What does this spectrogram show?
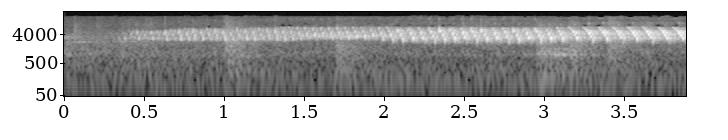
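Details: Belgian canary song: a buzzy, rapid rattle that starts softly and swells in loudness and pitch into a dense, shimmering high trill.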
